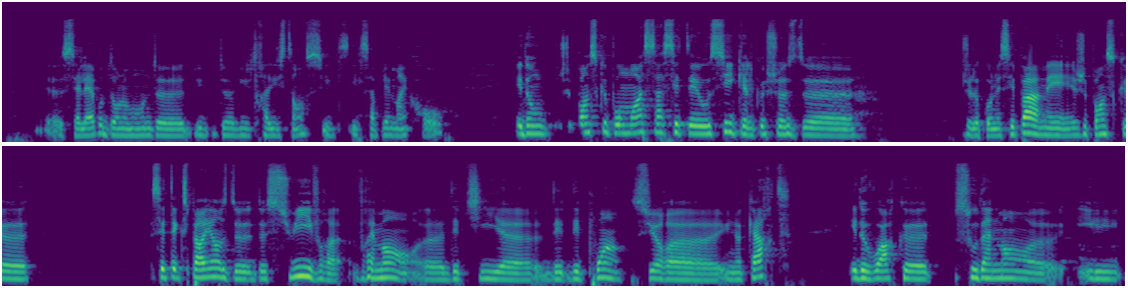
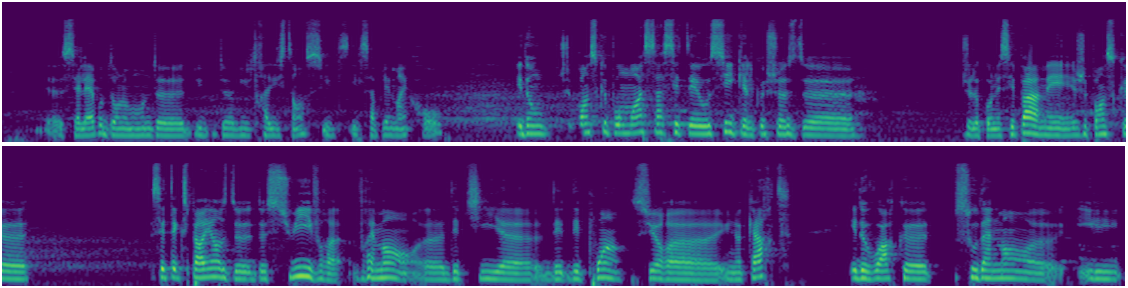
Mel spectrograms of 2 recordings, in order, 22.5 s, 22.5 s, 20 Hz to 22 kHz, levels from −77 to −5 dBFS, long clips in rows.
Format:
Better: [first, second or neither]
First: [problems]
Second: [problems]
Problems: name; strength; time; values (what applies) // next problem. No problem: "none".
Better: first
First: none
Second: traffic noise; faint; throughout; 25 dB below the speech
